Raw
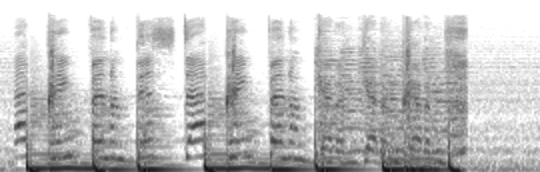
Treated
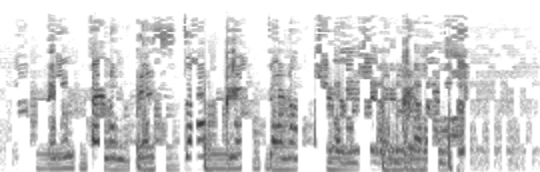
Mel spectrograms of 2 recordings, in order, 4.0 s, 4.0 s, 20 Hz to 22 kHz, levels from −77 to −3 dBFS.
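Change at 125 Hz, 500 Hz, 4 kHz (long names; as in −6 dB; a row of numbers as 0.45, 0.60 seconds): −27.0, −3.0, +0.5 decibels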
